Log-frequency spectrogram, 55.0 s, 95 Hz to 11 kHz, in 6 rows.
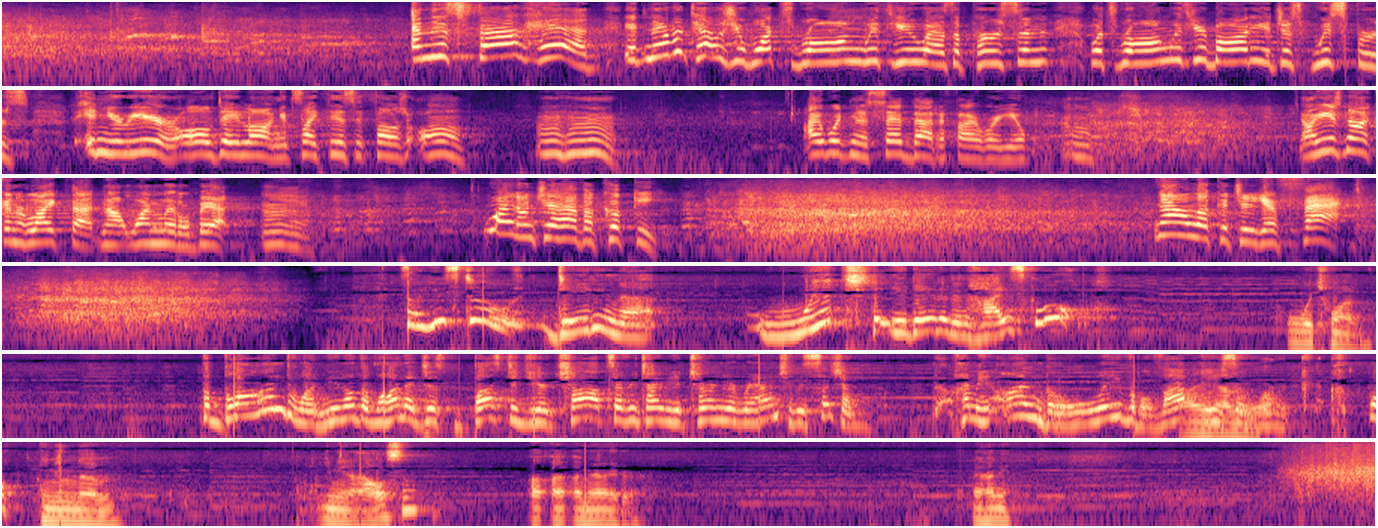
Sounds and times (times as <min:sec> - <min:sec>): Conversation: 0:00.6 - 0:54.8.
